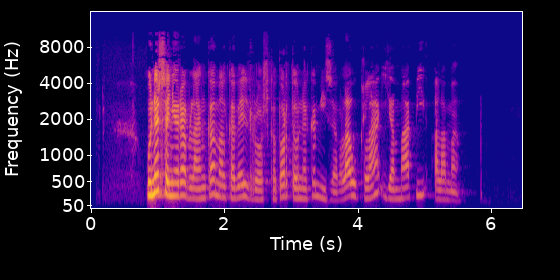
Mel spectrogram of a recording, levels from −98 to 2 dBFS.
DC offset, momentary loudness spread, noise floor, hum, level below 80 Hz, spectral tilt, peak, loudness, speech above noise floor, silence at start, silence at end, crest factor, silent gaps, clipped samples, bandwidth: under 0.1%; 24 LU; -87 dBFS; none; -82 dBFS; -3.5 dB/octave; -2 dBFS; -24 LUFS; 61 dB; 0.85 s; 1 s; 26 dB; none; under 0.1%; 10 kHz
